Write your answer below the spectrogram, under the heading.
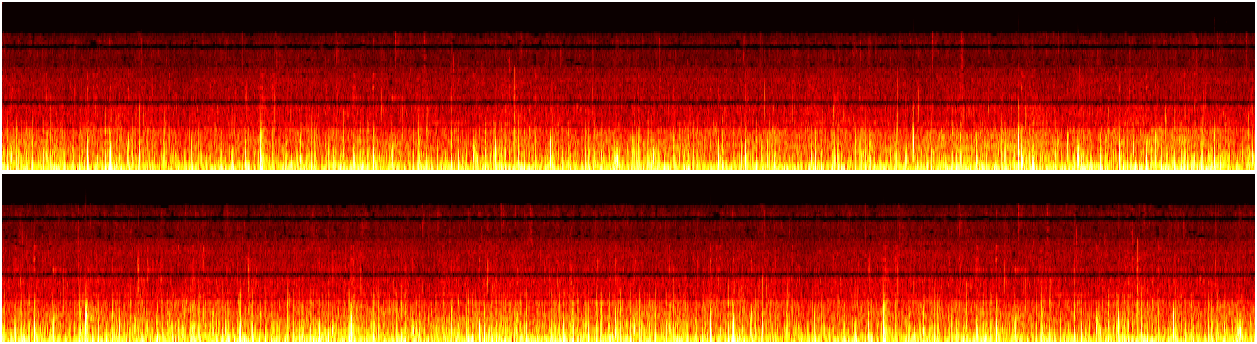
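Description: Bubbling lava: a thick, deep bubbling over a low rumble, with a steady stream of small pops.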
